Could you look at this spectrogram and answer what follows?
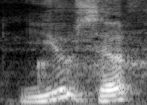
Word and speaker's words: Yusuf: that was our brother he took the name Yusef cuz it's the how you pronounce it in Arabic so we got another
